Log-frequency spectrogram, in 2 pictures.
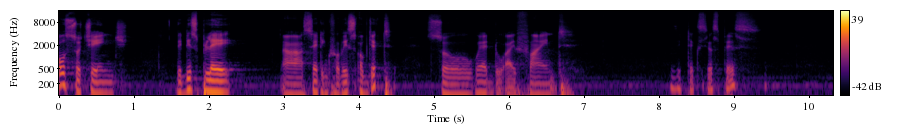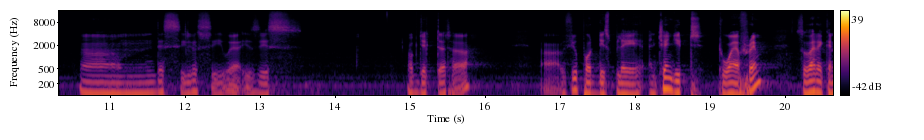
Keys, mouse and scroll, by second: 19.2-20.4 drag.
